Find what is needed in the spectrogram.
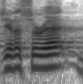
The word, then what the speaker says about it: Gennesaret: It's pronounced Gennesaret, but that's also known as the Sea of Galilee.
